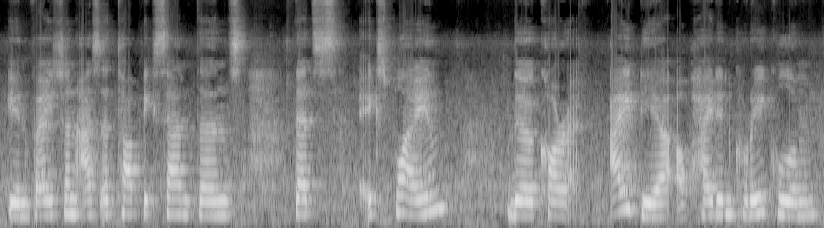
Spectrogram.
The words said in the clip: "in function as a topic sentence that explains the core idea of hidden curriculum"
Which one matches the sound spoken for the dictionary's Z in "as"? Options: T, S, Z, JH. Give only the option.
S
